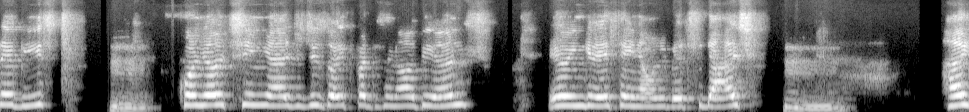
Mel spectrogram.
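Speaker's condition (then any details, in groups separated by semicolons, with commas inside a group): Cerebral palsy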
